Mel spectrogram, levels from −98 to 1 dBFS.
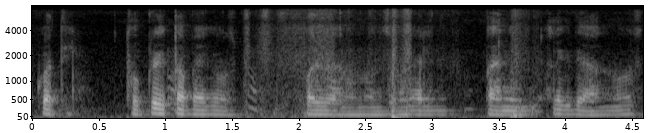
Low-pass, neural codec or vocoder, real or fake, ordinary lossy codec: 7.2 kHz; none; real; none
